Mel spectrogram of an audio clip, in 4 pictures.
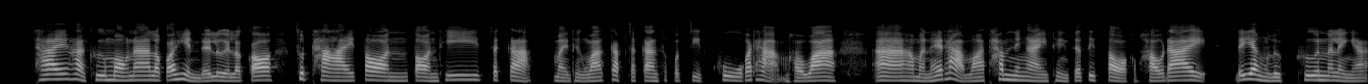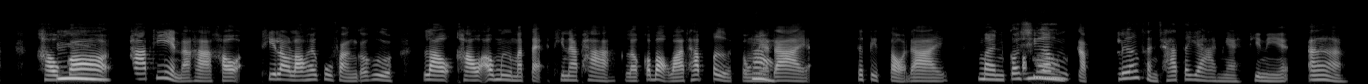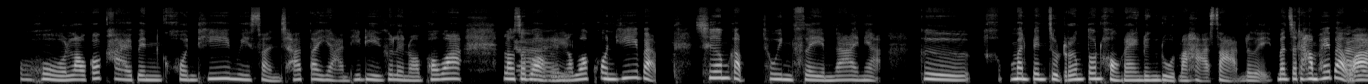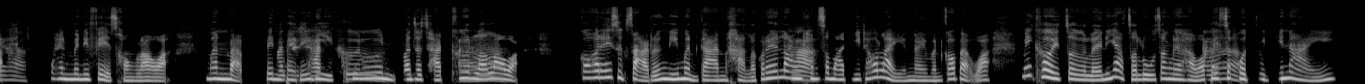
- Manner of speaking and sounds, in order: in English: "manifest"
- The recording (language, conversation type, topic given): Thai, podcast, เราควรปรับสมดุลระหว่างสัญชาตญาณกับเหตุผลในการตัดสินใจอย่างไร?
